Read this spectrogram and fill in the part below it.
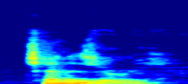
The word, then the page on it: janissary: British English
